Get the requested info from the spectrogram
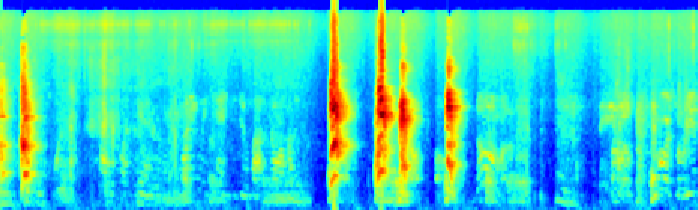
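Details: Puppies at play with a balloon and a squeak toy, giving sharp high barks in a quick cluster of three near the middle, with softer yips and whines scattered before and after.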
